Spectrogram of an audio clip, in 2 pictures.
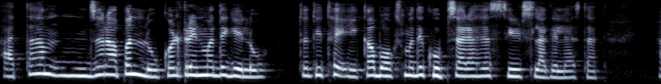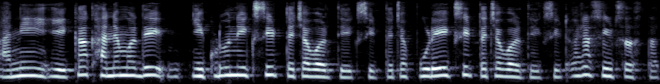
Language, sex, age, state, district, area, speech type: Marathi, female, 18-30, Maharashtra, Akola, urban, spontaneous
